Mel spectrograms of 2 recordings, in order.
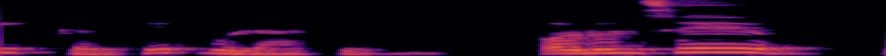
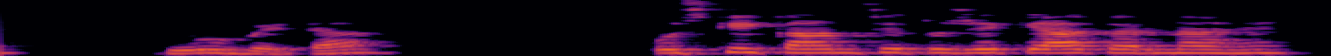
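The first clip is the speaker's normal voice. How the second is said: ordinary delivery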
